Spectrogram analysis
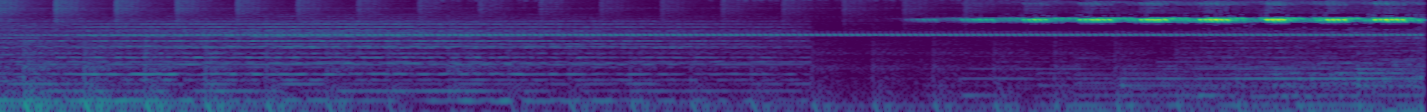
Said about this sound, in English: Have you ever really paid attention to the crickets that live all around you? We hear them as background noise, like birds, or calls, or gunshots. Let's take a minute to pay attention for once to the crickets. Just listen to them. Sit still.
